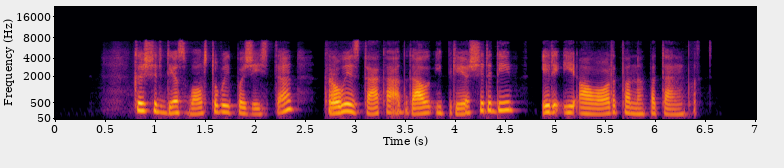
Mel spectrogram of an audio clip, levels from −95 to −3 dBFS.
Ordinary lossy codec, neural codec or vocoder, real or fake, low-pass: Opus, 64 kbps; codec, 16 kHz, 0.5 kbps, FunCodec, trained on LibriTTS, 25 frames a second; fake; 7.2 kHz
